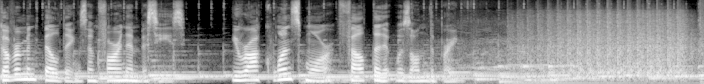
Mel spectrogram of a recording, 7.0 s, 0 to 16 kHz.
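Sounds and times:
speech: 0.0 - 5.4
rapid gunfire from street clashes in Iraq: 4.9 - 7.0.

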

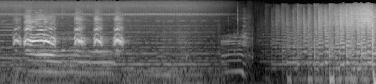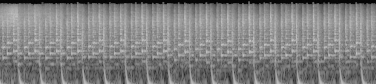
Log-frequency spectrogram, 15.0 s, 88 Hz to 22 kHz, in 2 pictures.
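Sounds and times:
music: 0.0 - 4.4, 5.1 - 15.0
harsh raspy crow caws: 0.2 - 2.7.

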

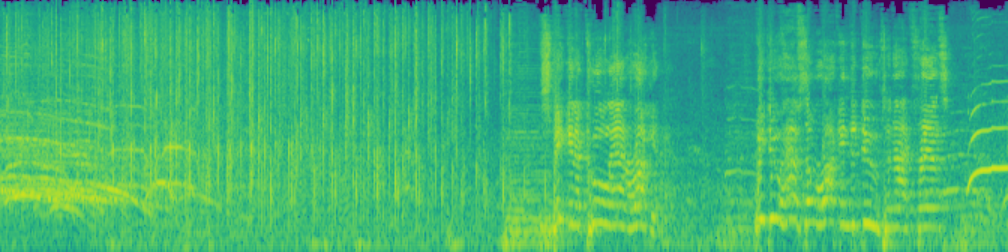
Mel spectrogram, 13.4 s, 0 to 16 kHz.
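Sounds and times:
scattered cheers and whistles: 0.0 - 3.0, 12.6 - 13.4
audience applause: 0.0 - 8.3
speech: 7.6 - 9.0, 10.1 - 13.0.

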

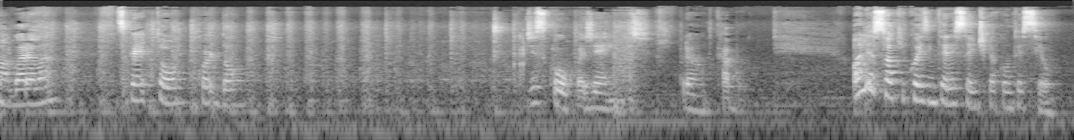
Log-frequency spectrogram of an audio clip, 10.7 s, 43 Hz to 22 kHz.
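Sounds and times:
printer printing a page: 0.0 - 6.7
speech: 0.2 - 2.6, 5.3 - 7.5, 8.5 - 10.7.

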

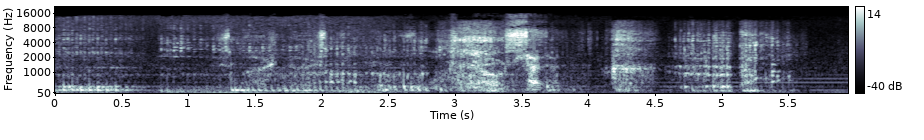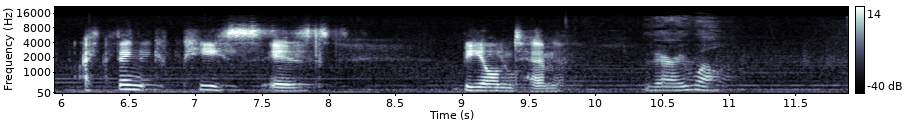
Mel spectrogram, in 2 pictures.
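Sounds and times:
big cat roaring: 0.0 - 5.6
speech: 3.4 - 3.8, 6.4 - 8.0, 9.0 - 11.0.

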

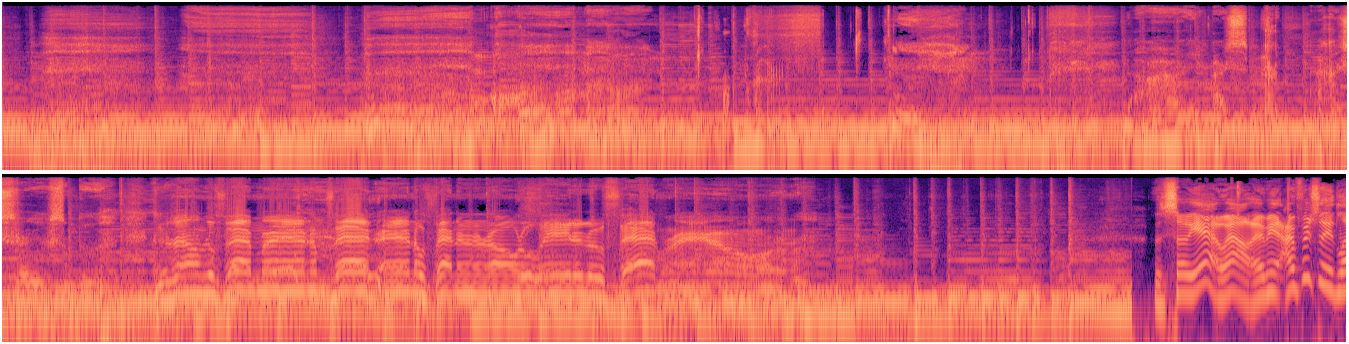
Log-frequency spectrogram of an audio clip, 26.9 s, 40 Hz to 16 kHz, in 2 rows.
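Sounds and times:
labored heavy breathing and gasping: 0.0 - 11.3, 14.4 - 15.0
dense continuous music: 0.0 - 24.9
speech: 15.5 - 20.8, 25.0 - 26.8.

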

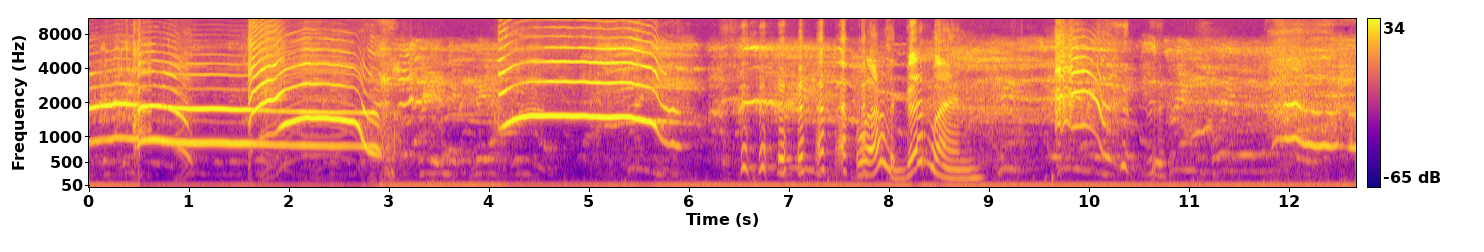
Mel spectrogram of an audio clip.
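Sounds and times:
audience screaming at a horror film screening: 0.0 - 12.6
laughter: 0.0 - 12.6
speech: 7.7 - 9.1.

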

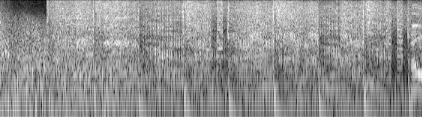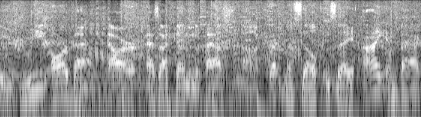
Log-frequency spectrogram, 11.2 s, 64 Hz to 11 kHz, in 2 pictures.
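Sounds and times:
bomb explosion sound effect with deep booms: 0.0 - 4.5
speech: 5.5 - 11.2.

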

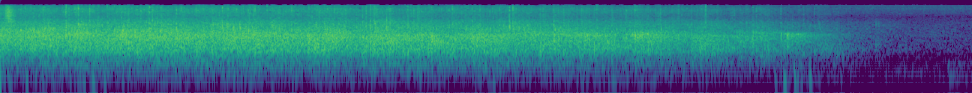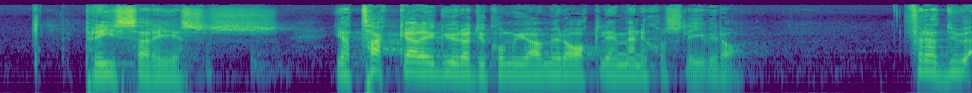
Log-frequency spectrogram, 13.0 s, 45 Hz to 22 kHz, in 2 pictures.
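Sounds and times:
room full of people applauding: 0.0 - 5.7
speech: 7.1 - 11.5, 12.6 - 12.9.

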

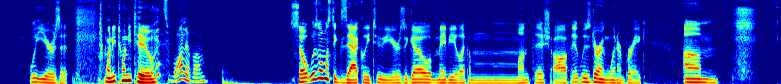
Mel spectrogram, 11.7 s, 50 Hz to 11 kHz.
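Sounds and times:
speech: 0.4 - 3.2, 4.4 - 11.4
sharp sniff into the microphone: 1.1 - 1.5, 10.9 - 11.5.

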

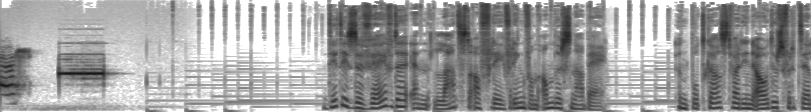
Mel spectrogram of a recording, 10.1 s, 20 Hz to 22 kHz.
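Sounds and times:
voicemail beep tone: 0.0 - 1.6
speech: 4.1 - 7.7, 8.5 - 10.1.

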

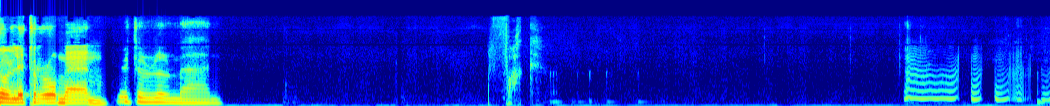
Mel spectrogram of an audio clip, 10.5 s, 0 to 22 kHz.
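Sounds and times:
speech: 0.0 - 2.3
loud buzzy fart: 9.0 - 10.4.

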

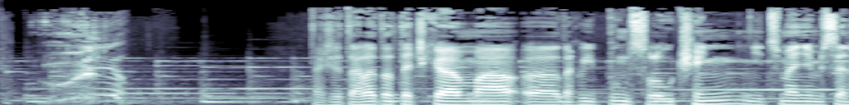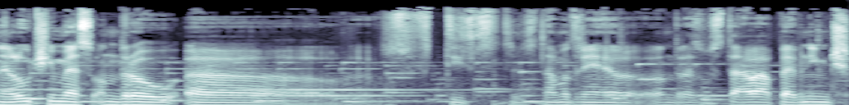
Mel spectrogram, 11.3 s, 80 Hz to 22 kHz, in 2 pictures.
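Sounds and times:
loud drawn-out burp: 0.2 - 1.0
speech: 2.1 - 11.3.

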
